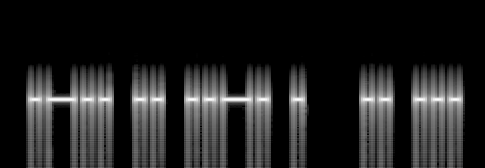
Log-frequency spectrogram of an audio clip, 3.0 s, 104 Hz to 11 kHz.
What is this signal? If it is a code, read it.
Morse code, heard as a keyed tone, about 22 wpm, 700 Hz. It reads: LIFE IS
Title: Sentences from Top 700 Words 22wpm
